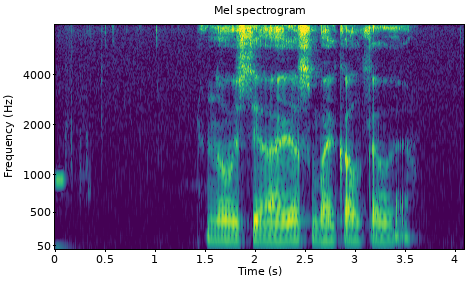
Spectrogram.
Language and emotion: Russian, neutral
